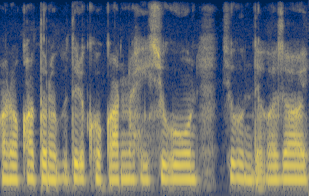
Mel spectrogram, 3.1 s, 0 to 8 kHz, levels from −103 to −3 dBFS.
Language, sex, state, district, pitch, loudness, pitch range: Chakma, female, Tripura, Dhalai, 175 Hz, -18 LUFS, 170-180 Hz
